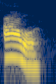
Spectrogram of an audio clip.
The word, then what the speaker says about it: hour: Option A, we have hour. Do not forget the letter H in hour is silent.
